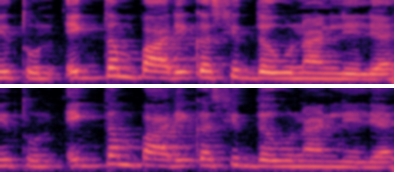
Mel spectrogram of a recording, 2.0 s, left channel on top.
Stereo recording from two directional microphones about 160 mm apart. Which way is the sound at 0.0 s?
50° left (ahead or behind).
